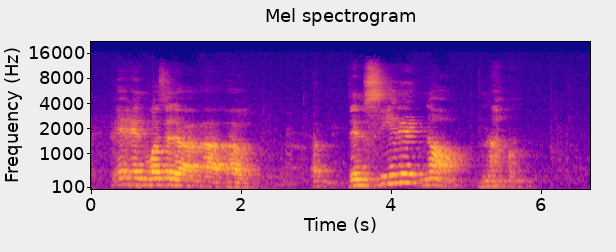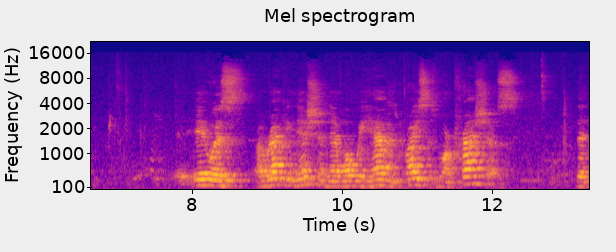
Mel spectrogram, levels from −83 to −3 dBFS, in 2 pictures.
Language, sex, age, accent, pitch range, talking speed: English, male, 50-69, American, 120-145 Hz, 115 wpm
